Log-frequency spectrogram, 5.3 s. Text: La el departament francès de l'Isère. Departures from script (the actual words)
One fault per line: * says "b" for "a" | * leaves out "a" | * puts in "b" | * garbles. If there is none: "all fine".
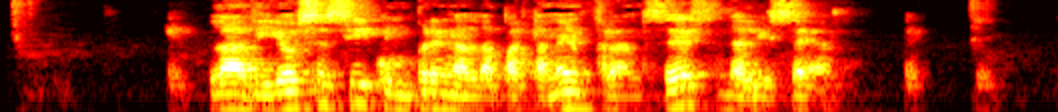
* puts in "diòcesi comprèn"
